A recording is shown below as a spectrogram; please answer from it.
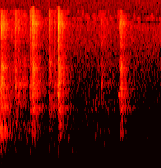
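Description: Near silence: room tone with a few very faint, short clicks.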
